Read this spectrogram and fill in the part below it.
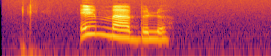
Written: Aimable

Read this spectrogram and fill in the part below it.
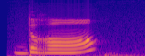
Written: Dran

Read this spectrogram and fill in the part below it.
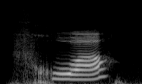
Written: Froi

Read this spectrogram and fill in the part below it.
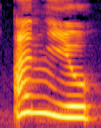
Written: Agneau

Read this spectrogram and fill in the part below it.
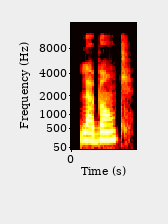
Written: la banque

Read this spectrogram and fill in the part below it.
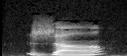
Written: Jin

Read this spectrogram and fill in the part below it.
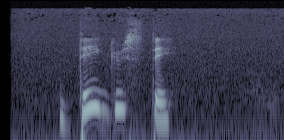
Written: Deguster

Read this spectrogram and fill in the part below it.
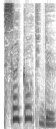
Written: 52

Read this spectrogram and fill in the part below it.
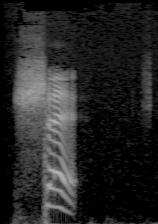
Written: che

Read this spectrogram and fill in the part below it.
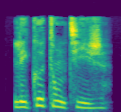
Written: Les cotons-tiges

